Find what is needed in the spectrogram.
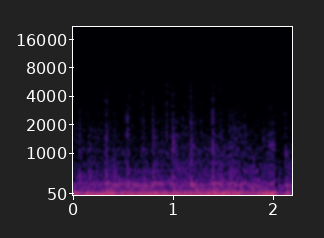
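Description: Computer keyboard keys clicking in an irregular run of typing, over a low steady hum.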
